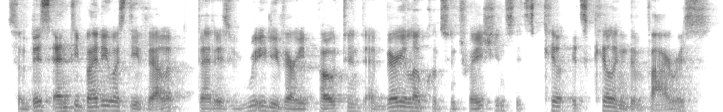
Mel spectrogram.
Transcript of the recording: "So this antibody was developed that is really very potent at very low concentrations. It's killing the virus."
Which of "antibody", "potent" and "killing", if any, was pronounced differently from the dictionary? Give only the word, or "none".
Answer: none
